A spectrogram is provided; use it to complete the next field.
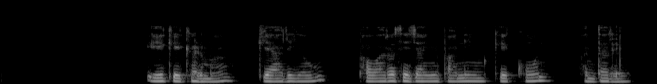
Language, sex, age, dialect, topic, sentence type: Chhattisgarhi, male, 18-24, Northern/Bhandar, agriculture, question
